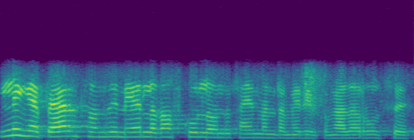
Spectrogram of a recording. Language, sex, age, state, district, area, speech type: Tamil, female, 45-60, Tamil Nadu, Cuddalore, rural, conversation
